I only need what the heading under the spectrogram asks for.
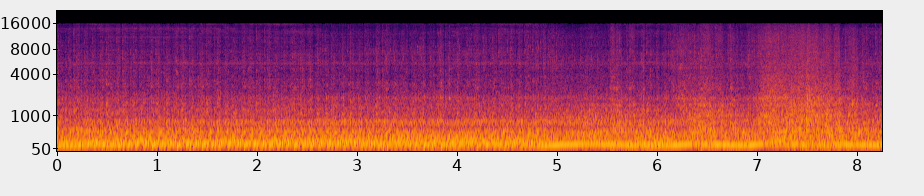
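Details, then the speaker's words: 1967 Mustang 302 V8 on the run-in stand after cam break-in, hot restart: deep, steady rumble settling to an even idle with light blips. Earlier it ran poorly, raising fears of a flat-spotted cam; now good oil pressure and steady vacuum, so it is judged dialed in. "I think it's dialed. I think it is dialed. I think we're good to go, man. Good oil pressure, good vacuum, steady vacuum."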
